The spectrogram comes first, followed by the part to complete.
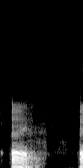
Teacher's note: ఆ అన్నప్పుడు మనం అది కంఠంలో నుంచి వస్తుంది వాయిస్ చూడండి, కాబట్టి ఇది కంఠ్యం.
